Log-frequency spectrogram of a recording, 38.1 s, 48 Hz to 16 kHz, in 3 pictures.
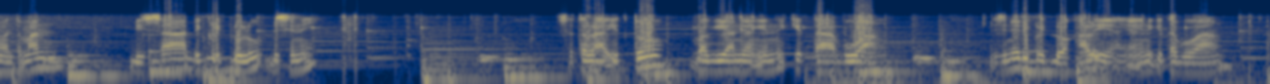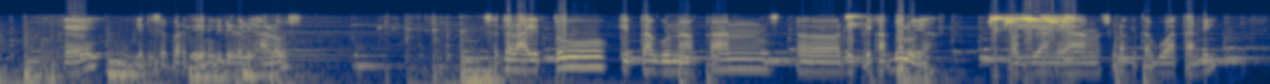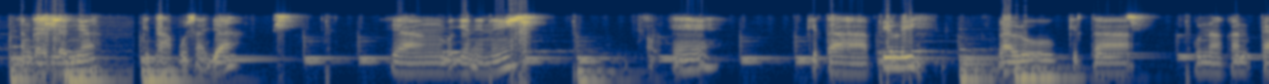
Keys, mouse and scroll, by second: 4.6 Tab, 21.5 ctrl+d, 27.3 Delete.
